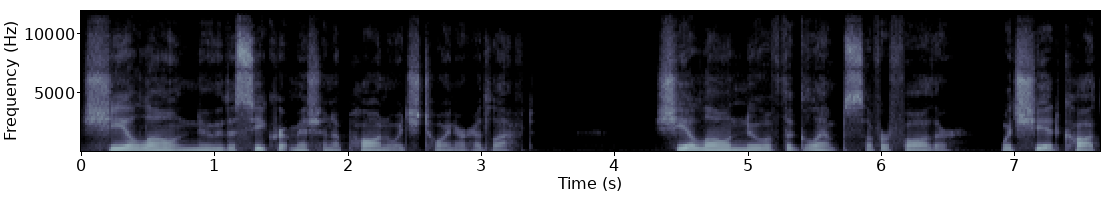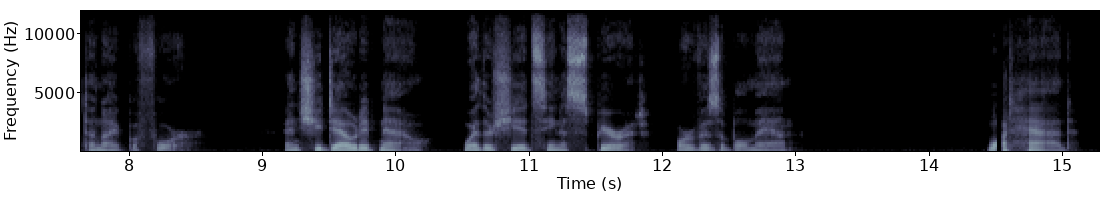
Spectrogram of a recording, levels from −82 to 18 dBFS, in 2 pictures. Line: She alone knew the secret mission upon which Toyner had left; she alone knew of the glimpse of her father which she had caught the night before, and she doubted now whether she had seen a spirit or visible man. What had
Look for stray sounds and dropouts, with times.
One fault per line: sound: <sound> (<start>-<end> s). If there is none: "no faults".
sound: dropout (14.5-14.6 s)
